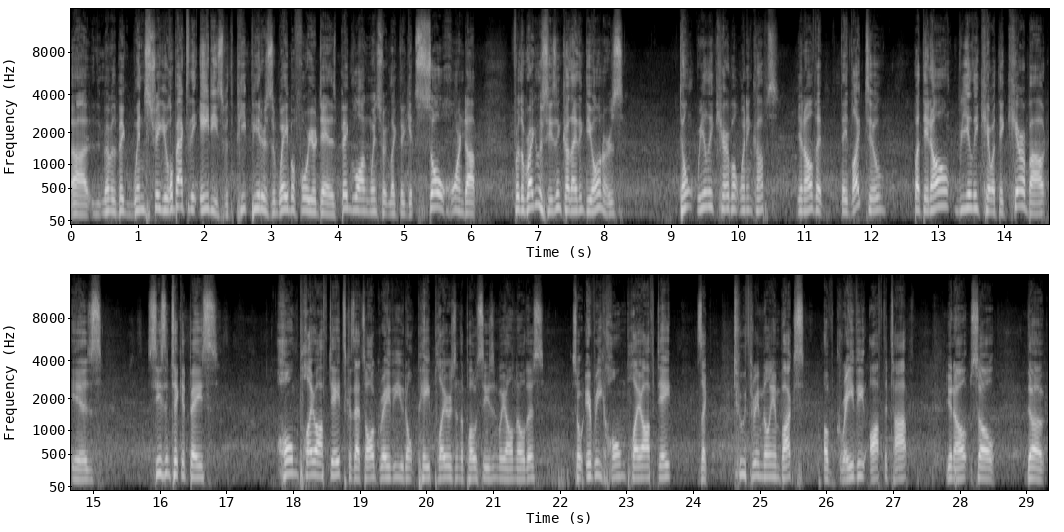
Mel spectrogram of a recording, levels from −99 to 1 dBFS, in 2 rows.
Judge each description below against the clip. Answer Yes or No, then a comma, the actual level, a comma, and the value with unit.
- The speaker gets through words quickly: Yes, fast, 210 wpm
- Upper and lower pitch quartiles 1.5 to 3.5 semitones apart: No, average, 3.9 semitones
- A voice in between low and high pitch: Yes, medium, 165 Hz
